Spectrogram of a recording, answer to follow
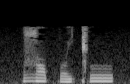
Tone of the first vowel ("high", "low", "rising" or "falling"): high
